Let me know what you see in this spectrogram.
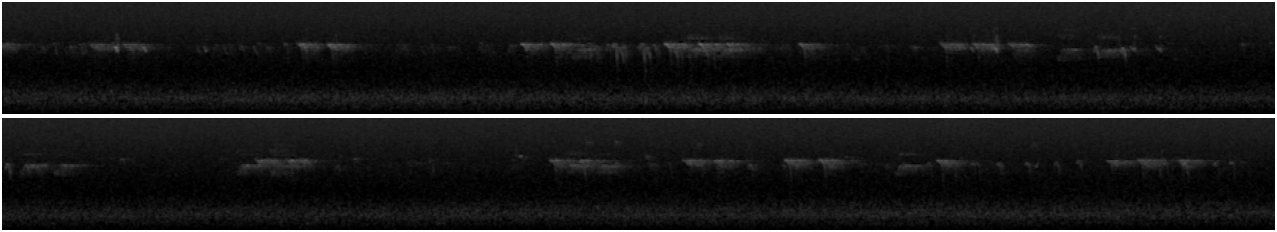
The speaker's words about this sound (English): And birds are all flying over to the watering area. So I see lots of crossbills here. Good numbers.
